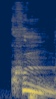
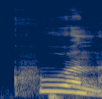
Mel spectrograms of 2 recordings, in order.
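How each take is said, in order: First: It is said as a short kun, no glide. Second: It is said as ku-en, with a glide vowel. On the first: The speaker calls it wrong. "그냥 쿤 하지 말고" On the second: The speaker calls it right. "쿠언 하셔야 돼요"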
